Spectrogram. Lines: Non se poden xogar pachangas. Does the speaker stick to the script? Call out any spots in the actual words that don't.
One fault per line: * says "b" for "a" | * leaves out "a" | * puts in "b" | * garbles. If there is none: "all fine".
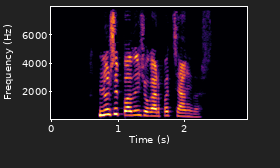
all fine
